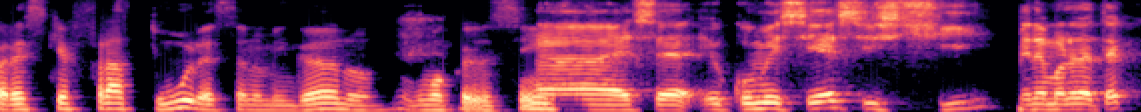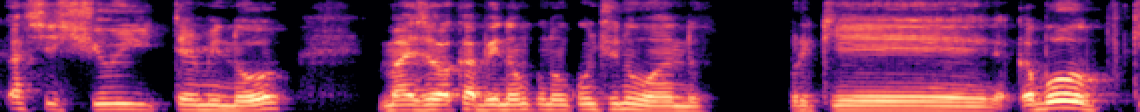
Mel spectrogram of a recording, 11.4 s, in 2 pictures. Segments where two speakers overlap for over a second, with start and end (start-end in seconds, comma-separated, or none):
none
